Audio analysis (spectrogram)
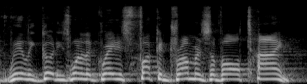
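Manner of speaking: high, emphatic outrage; indignant disbelief. Real, not acted. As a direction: correct her, amazed she undersells him. Indignant correction of coworker.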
